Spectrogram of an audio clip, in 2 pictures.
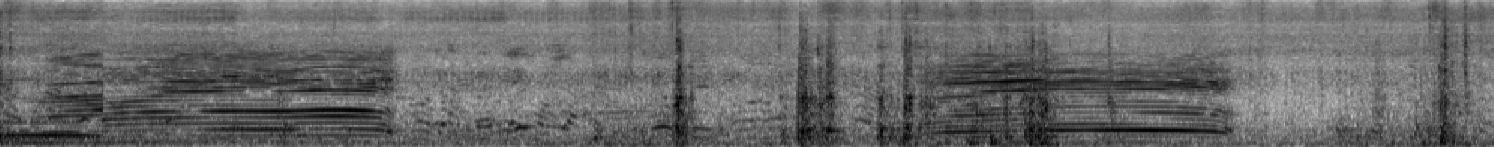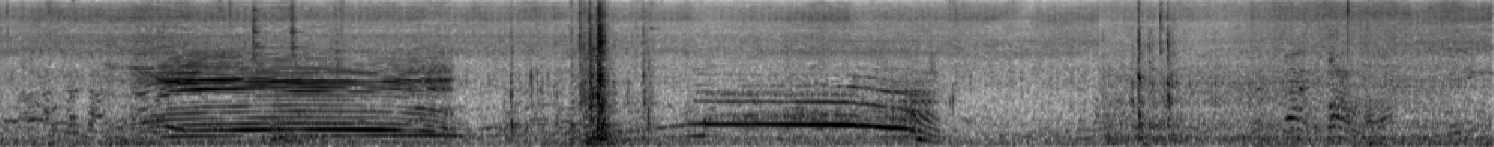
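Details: Cattle arriving off a truck for Qurban, some of them raging: loud drawn-out moos with rich stacked harmonics, four long calls spaced a few seconds apart, some rising and falling, with clattering knocks and faint vehicle noise between them.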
